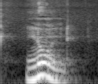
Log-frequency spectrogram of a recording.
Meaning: 1. noon 2. nun (Semitic letter)
- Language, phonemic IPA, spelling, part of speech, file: Dutch, /nun/, noen, noun, Nl-noen.ogg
